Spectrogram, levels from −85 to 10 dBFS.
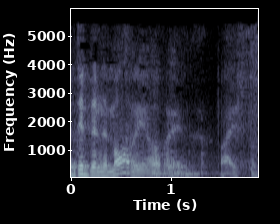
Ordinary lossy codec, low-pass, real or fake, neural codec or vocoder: MP3, 32 kbps; 5.4 kHz; fake; codec, 16 kHz, 1.1 kbps, Voila-Tokenizer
